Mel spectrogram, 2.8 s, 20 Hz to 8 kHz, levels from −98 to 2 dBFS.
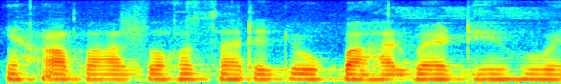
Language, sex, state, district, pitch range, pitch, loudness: Hindi, male, Madhya Pradesh, Umaria, 135-140 Hz, 140 Hz, -20 LUFS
